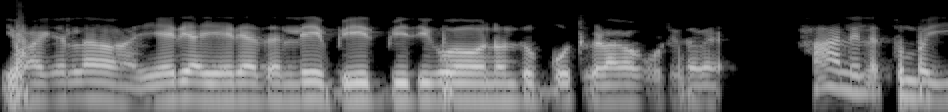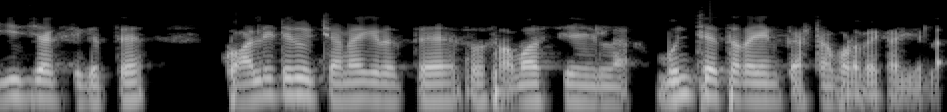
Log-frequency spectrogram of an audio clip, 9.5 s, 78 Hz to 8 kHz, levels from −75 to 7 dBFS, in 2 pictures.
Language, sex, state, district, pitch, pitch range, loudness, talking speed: Kannada, male, Karnataka, Mysore, 130 Hz, 125-135 Hz, -17 LUFS, 160 wpm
